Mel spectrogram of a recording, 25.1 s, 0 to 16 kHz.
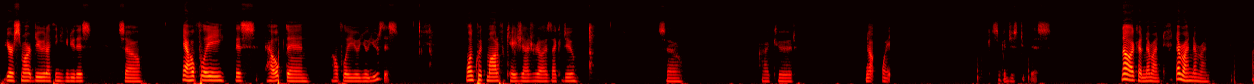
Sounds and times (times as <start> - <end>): Narration, monologue: 0.0 - 25.0.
